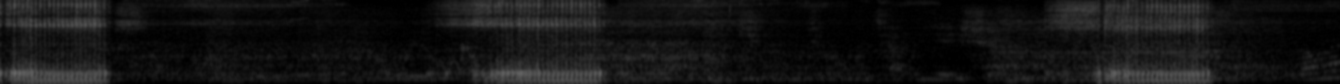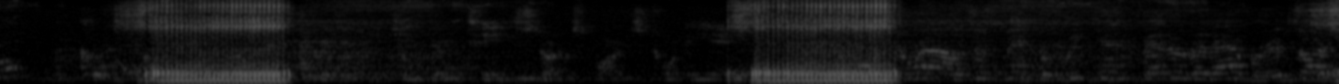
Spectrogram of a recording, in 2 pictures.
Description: This is how my dog stokely sounds pretty much every single time he sleeps.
